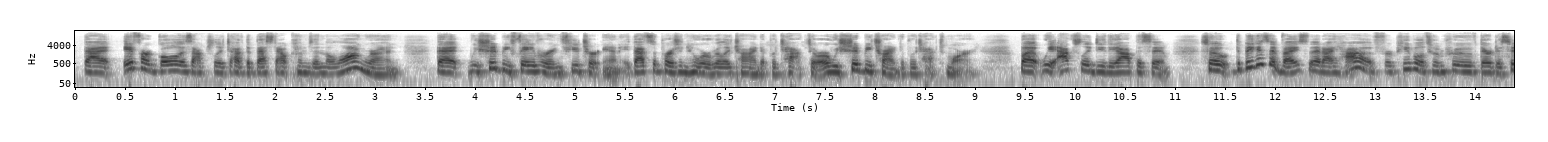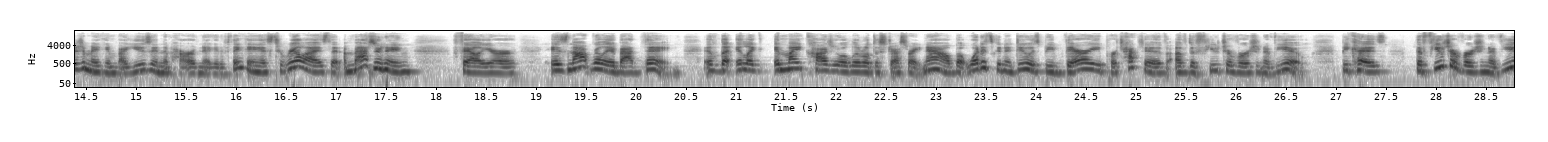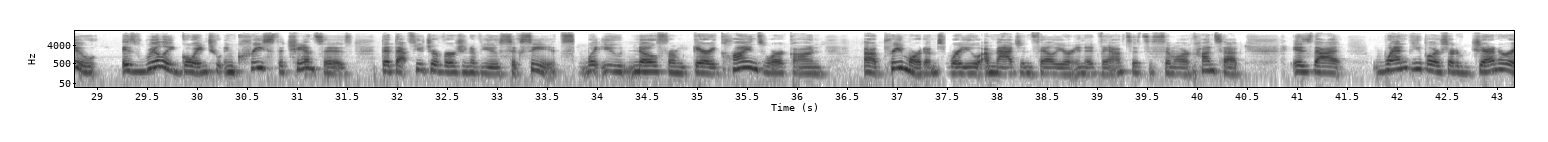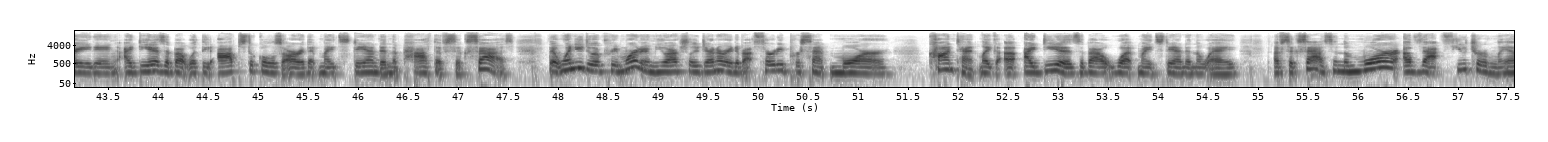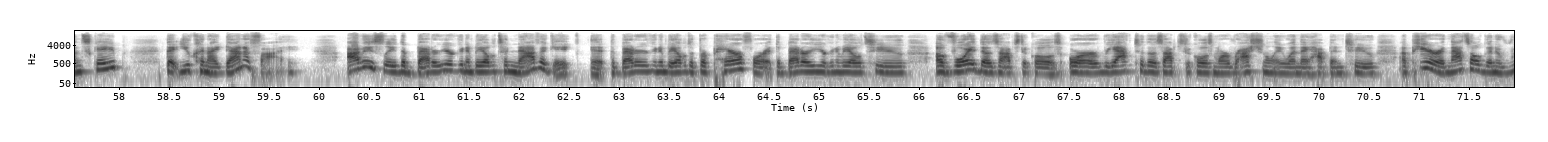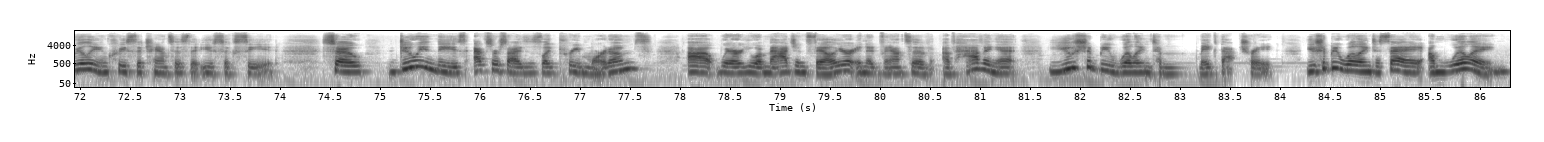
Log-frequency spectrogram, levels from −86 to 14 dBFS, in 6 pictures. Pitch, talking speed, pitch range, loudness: 185 Hz, 205 wpm, 170-220 Hz, -16 LUFS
